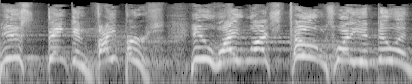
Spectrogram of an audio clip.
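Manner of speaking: all-out screaming. Retelling how Jesus confronted the Pharisees: imitating Jesus screaming. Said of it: "he's screaming at 'em".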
